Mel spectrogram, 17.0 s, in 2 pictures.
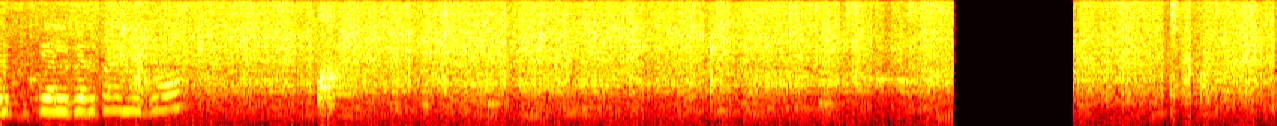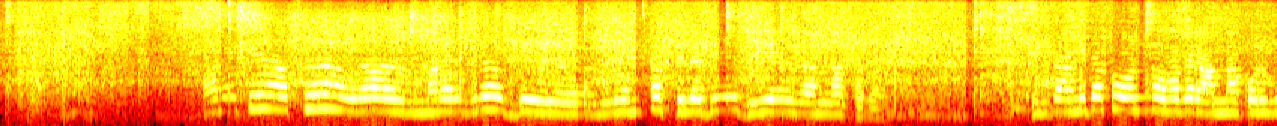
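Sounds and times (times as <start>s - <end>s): chicken skin sizzling: 0.0s - 6.4s, 7.2s - 17.0s
metal spatula stirring: 7.4s - 17.0s.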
